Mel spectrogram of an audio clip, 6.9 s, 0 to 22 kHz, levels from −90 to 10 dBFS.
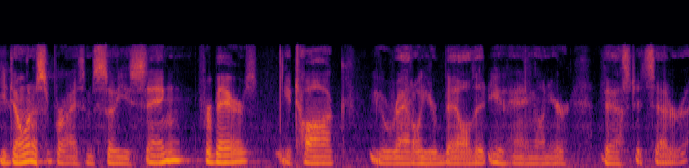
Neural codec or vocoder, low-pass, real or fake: none; 7.2 kHz; real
